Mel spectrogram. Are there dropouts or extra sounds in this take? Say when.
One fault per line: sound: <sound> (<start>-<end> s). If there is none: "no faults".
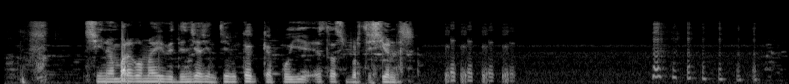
sound: laugh (4.4-5.2 s)
sound: laugh (6.5-7.6 s)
